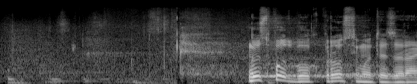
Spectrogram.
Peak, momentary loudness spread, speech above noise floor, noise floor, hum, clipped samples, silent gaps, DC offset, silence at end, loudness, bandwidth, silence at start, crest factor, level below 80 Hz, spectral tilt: -4 dBFS; 20 LU; 21 dB; -38 dBFS; none; under 0.1%; none; under 0.1%; 0 s; -19 LUFS; 16 kHz; 0.05 s; 18 dB; -50 dBFS; -4.5 dB/octave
